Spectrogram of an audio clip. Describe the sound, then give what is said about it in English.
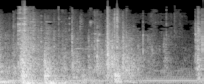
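A guard unlocks a courtyard door and then locks it again: a few heavy wooden thunks and metallic clunks with short gaps between them, ending in a softer knock. “In the next courtyard, a guard unlocks a door, sends Laura through, and then locks it again behind her.”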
